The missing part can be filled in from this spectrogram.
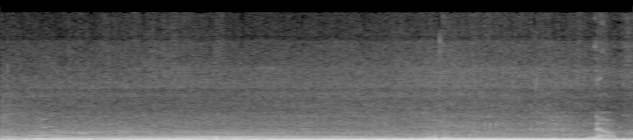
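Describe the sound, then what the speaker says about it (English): Cars driving into a park, a continuous loud engine drone with rising and falling tones as vehicles pass nearby, one after another, with a voice mixed in during a walk. "There's so many cars coming in."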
